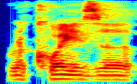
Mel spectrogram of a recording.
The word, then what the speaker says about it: Rayquaza: You can pronounce it the right way, Rayquaza, but we're not going to do that here.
